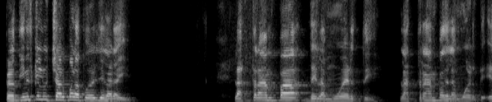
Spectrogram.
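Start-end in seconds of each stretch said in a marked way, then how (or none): 3.1-6.5 slow ominous. Acted. Naming the dreaded death trap.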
